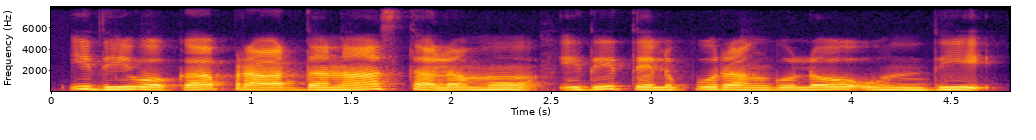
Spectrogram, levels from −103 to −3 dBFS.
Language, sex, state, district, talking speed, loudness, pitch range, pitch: Telugu, female, Telangana, Hyderabad, 100 wpm, -15 LUFS, 185-215 Hz, 195 Hz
